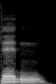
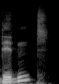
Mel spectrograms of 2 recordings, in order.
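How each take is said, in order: First: The T sound is dropped completely. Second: The T sound is clearly pronounced. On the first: "So the T is totally dropped there" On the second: "So it's not didn't"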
